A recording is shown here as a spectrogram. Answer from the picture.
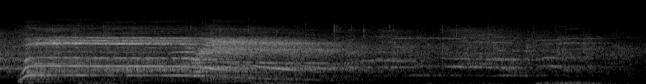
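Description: A ring announcer's long, drawn-out call of a fighter's name over a microphone and PA. The voice holds one steady note for about two seconds, then slides down and fades, echoing in a large hall.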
